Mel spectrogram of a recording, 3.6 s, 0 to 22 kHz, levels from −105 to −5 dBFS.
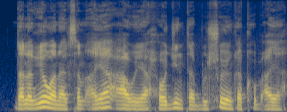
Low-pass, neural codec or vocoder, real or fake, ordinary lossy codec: none; vocoder, 44.1 kHz, 128 mel bands every 256 samples, BigVGAN v2; fake; none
